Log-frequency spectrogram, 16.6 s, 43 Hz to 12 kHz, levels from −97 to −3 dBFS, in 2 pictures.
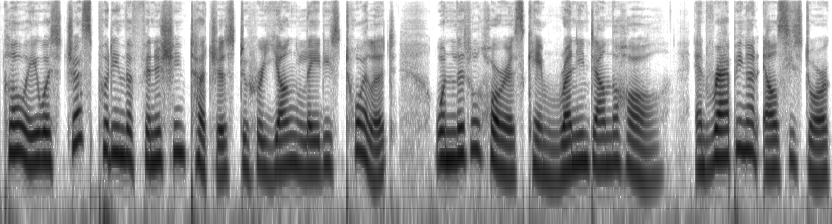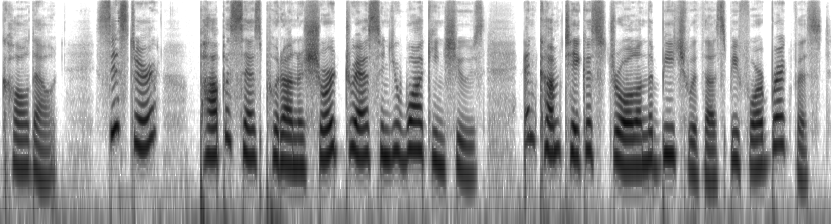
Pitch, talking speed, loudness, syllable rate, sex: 210 Hz, 185 wpm, -18 LUFS, 4.8 syllables/s, female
